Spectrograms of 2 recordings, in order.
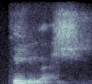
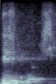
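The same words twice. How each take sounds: First: The word begins with a v sound. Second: The word begins with a b sound. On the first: The speaker calls it right. "It's village. ... With a V" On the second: The speaker calls it wrong. "you cannot say village. ... not with a B"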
